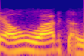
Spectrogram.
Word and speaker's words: Onward: Pues no es Titanic, es Onward. ¿Así se pronuncia así o no? – Sí, Onward.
